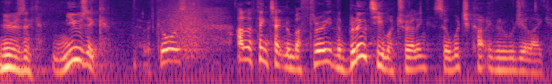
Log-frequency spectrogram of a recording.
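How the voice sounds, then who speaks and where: A man talks at a very fast pace in a strong Geordie accent, with very wide pitch swings and big swings in loudness. Noticeable background noise is present. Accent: thick Geordie. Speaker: game show host. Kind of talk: TV game show hosting.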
